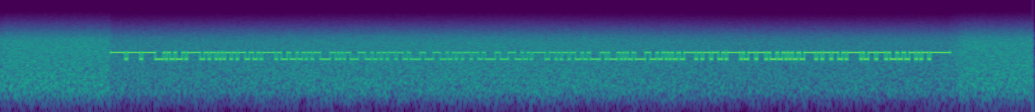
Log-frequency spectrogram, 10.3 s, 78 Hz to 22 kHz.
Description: RTTY (50 baud, 450 Hz shift), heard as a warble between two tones, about 1340 Hz centre, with radio static. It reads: PY8A 569 759 759 CQ TEST SV7BK SV7BK CQ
